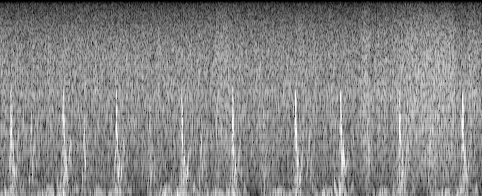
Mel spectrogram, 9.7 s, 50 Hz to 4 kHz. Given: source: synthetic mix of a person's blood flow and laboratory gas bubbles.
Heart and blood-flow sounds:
Doppler ultrasound of blood flow; precordium
no bubbles
From the record:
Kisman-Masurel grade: 000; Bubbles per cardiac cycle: 0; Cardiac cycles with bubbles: 0%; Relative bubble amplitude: no bubbles discernible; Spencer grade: 0 (complete lack of bubble signals)

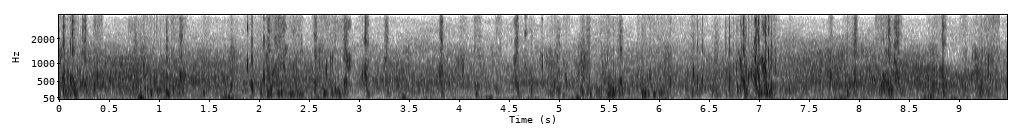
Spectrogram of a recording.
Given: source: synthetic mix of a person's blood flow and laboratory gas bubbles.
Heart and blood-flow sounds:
Doppler ultrasound of blood flow; subclavian vein
0.00-0.45 s: bubbles
0.68-1.29 s: bubbles
1.43-1.52 s: bubbles
1.69-1.77 s: bubbles
1.85-2.47 s: bubbles
2.52-2.94 s: bubbles
2.98-3.33 s: bubbles
3.78-3.87 s: bubbles
4.00-4.10 s: bubbles
4.14-4.23 s: bubbles
4.35-4.43 s: bubbles
4.53-4.76 s: bubbles
4.80-5.11 s: bubbles
5.18-5.72 s: bubbles
5.77-6.50 s: bubbles
6.52-7.21 s: bubbles
7.28-7.34 s: bubbles
7.67-7.76 s: bubbles
7.84-8.01 s: bubbles
8.16-8.52 s: bubbles
8.67-8.92 s: bubbles
9.00-9.41 s: bubbles
From the record:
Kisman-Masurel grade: 343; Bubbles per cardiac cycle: rolling drumbeat, 9 or more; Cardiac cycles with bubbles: 100%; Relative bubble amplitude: loud (0.450 to 0.775); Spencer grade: 3 (all of the cardiac periods contain showers or single bubble signals, but not dominating or overriding the cardiac motion signals); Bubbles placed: anywhere in the cardiac cycle

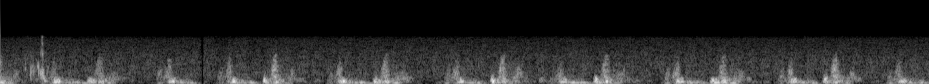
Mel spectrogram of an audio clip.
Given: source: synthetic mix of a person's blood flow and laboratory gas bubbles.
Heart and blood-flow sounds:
Doppler ultrasound of blood flow; precordium
0.23-0.50 s: bubbles
From the record:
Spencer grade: 1 (occasional bubble signal discernible with the cardiac motion signal, with majority of cardiac periods free of bubbles); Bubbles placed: only in the low amplitude regions of the cardiac cycle

